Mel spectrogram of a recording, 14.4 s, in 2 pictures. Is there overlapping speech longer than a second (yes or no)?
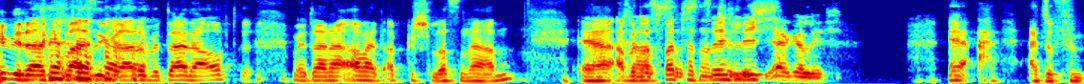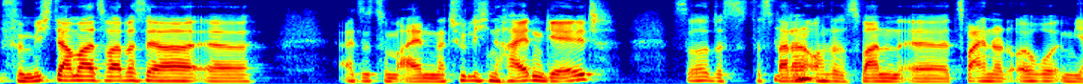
yes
